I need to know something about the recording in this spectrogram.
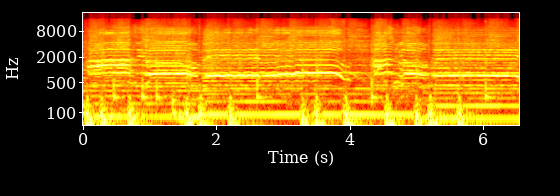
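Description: Live worship band playing a slow Spanish-language Christian song: a lead vocalist sings long held notes over bass, regular drum hits and electric guitar.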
